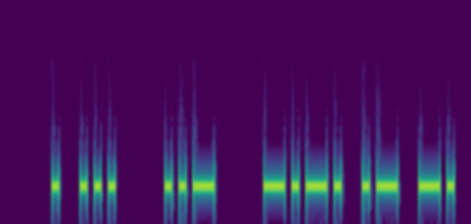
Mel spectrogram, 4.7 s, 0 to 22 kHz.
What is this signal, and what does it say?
Morse code, heard as a keyed tone, about 17 wpm, 700 Hz. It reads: ES U CAN
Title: Sentences from Top 500 Words and Abbreviations 17wpm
